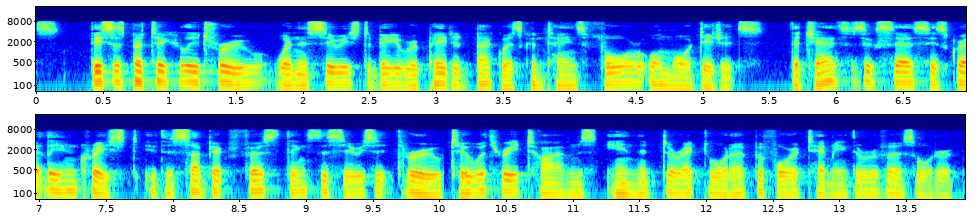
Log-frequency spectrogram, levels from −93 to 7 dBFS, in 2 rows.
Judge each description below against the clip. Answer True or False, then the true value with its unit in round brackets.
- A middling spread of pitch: True (3.3 semitones)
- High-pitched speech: False (110 Hz)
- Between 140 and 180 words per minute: False (195 wpm)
